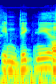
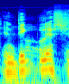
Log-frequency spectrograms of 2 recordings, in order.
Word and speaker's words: indigenous: indigenous. Oh, is that it? Indignous.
